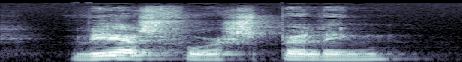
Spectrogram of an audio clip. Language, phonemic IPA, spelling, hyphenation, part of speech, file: Dutch, /ˈʋeːrs.foːrˌspɛ.lɪŋ/, weersvoorspelling, weers‧voor‧spel‧ling, noun, Nl-weersvoorspelling.ogg
- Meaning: 1. weather forecast 2. weather forecasting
